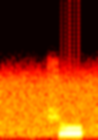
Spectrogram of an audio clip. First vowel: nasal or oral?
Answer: oral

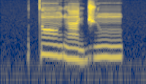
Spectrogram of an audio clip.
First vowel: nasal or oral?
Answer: nasal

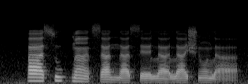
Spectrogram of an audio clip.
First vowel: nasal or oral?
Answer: oral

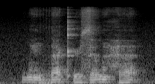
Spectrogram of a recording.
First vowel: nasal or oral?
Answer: nasal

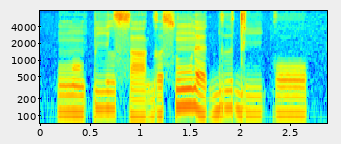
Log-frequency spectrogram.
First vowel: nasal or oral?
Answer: nasal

